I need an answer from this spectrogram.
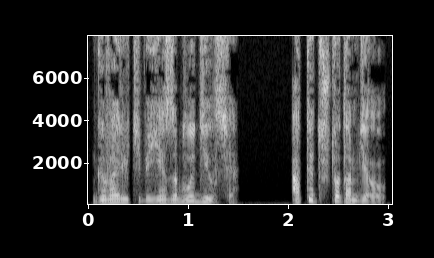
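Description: A man's voice: medium pitch, big pitch swings, brisk, vocal fry, darkish tone, slightly rough, no room sound, clean studio sound, pitched above the performer's own voice, full character voice. A male narrator voicing a polite, earnest young schoolboy wizard who gives plain, earnest replies. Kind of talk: audiobook character voice.

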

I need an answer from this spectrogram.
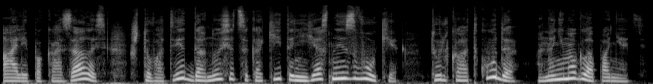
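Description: A woman reading a children's audiobook aloud, telling it lively and giving each character a voice. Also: mid-range voice, normal speed, dry recording, studio quality. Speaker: narrator.

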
